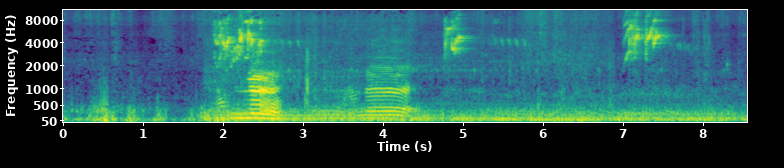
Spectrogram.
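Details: Cows of a village herd walking in procession along a country road toward pasture in the morning; one short harmonic moo among low rumbling movement noise, with faint high bird chirps.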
